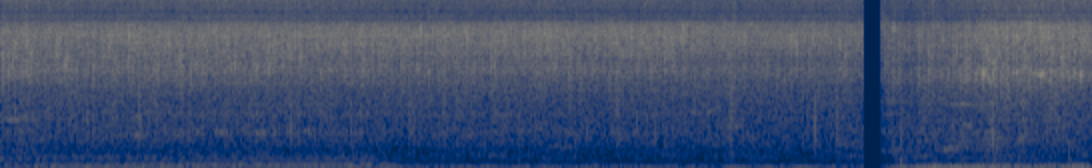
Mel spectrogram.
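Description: Pieces of katla fish frying in hot oil in a pan, giving a loud, continuous close sizzle with occasional stirring and a brief break near the end.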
